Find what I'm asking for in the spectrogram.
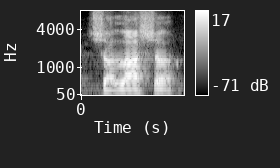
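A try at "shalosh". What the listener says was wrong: Or with the drop the A, right? Shalash.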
